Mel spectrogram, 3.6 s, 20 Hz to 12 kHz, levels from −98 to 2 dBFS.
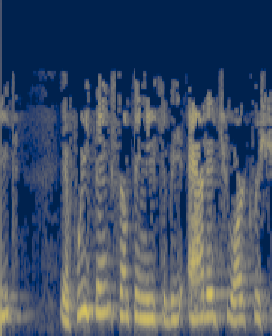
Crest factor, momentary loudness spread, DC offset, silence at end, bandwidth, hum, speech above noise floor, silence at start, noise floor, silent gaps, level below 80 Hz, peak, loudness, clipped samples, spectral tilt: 20 dB; 9 LU; under 0.1%; 0 s; 5.8 kHz; none; 34 dB; 0 s; -58 dBFS; none; -74 dBFS; -4 dBFS; -24 LUFS; under 0.1%; -9 dB/octave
